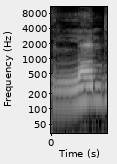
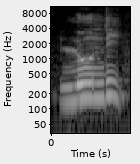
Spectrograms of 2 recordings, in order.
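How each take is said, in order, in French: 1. La première voyelle sonne comme le 'un' français. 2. La première voyelle ne sonne pas comme 'un'. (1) "No, it is lundi. ... That's why it sounds lundi" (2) "Please don't make it sound lundi"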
